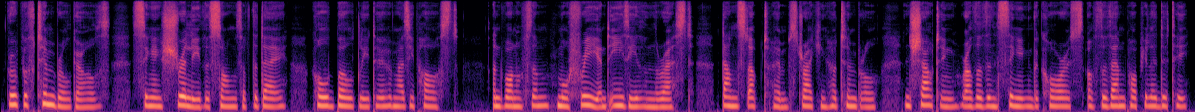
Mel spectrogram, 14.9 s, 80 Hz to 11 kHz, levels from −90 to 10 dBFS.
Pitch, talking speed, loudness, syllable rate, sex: 200 Hz, 195 wpm, -20 LUFS, 5.1 syllables/s, female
